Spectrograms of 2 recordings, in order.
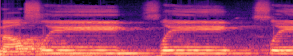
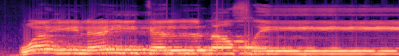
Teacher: sepanjang bunyi sad panjang tu tebalkan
